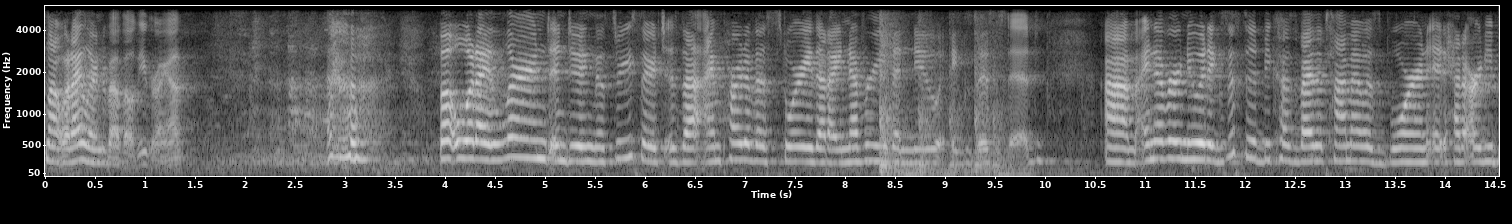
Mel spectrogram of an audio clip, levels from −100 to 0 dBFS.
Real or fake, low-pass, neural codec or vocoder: real; 5.4 kHz; none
